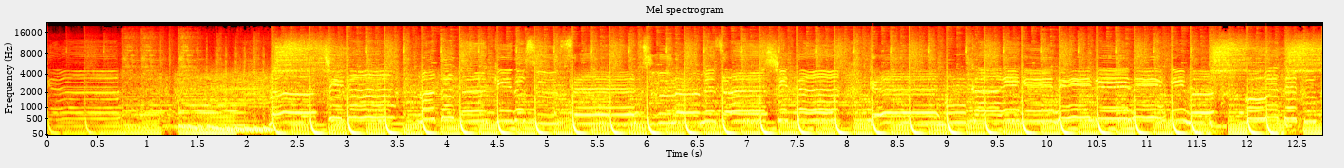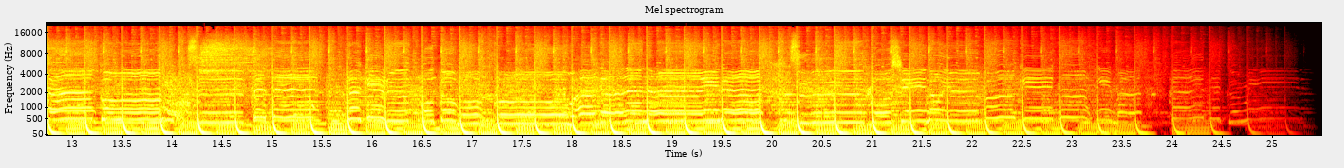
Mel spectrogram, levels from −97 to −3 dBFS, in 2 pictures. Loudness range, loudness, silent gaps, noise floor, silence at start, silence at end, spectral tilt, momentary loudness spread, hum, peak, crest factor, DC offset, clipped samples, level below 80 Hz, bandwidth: 3 LU; -9 LUFS; none; -54 dBFS; 0 s; 1 s; -3.5 dB/octave; 8 LU; none; 0 dBFS; 10 dB; under 0.1%; under 0.1%; -18 dBFS; over 20 kHz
